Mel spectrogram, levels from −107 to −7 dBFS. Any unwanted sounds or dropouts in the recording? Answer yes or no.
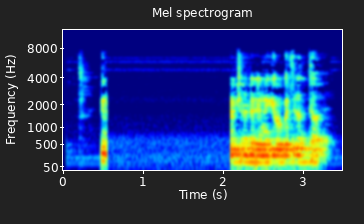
no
